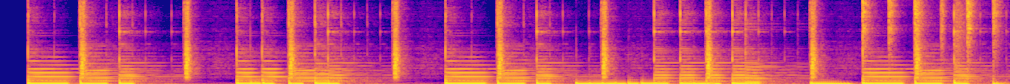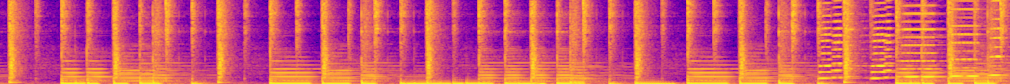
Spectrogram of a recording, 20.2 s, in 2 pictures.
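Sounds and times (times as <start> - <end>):
background music: 0.4 - 20.2.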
